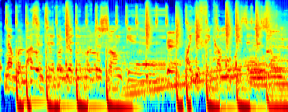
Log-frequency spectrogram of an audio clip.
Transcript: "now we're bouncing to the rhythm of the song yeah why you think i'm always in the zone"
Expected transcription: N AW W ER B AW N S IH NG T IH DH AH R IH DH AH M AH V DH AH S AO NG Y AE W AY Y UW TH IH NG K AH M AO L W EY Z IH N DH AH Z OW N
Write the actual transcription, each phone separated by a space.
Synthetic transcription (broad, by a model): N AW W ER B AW S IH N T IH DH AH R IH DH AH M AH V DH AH S AO NG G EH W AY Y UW TH IH NG K AH M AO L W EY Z IH N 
